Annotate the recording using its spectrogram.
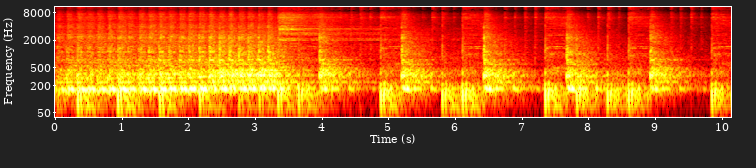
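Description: Acoustic drum kit being played: a dense run of fast strokes for the first three seconds or so, then a sparser beat of separate hits, each ringing out briefly.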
